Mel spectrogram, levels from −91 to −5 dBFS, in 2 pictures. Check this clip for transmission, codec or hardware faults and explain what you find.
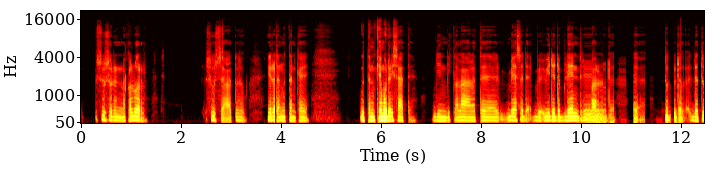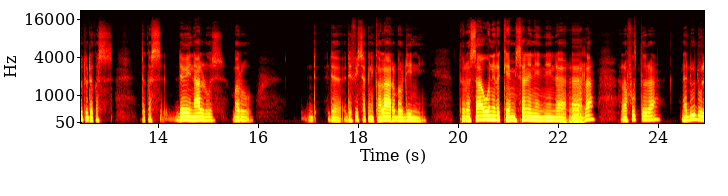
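Yes, there are a few transmission faults here, all of the network-jitter kind.

From 3.87 to 3.89 s there's a skip ahead. Roughly a second and a half of speech was dropped while later audio was already queued, so playback jumps straight forward with no gap. The two sides are spliced almost directly and a chunk of speech simply vanishes.

Right after that comes jitter buffer speed-up, from 4.03 to 4.54 s at 107% speed, then 5.19 to 7.74 s at 118%. The buffer was holding too much, so the receiver trimmed tiny pitch-period slices repeatedly. That's about a twentieth of a second in the first stretch and half a second in the second. The speech sounds rushed but keeps its pitch.

Then there's robotic sound from repeated short buffers, from 10.08 to 12.00 s and again from 22.04 to 22.54 s. Most of each stretch is made of repeated fragments, giving a rigid metallic buzz at 66.8 Hz that still loosely tracks the speech. 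That's likely from audio arriving too seldom, with the last 15 ms or so looped to fill the time.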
